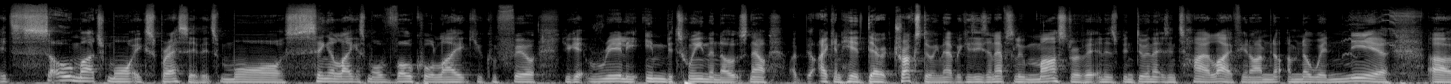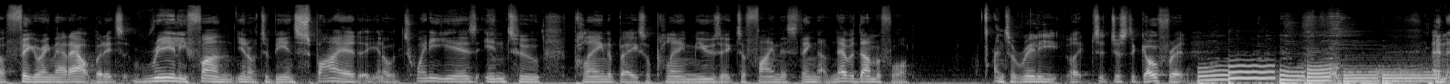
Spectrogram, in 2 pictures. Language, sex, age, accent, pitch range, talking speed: English, male, 30-49, British, 110-130 Hz, 205 wpm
